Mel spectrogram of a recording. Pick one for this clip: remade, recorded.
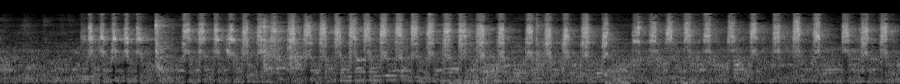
remade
